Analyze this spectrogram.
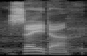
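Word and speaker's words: Zaida: I've been told in chat it's Zada, Z-A-I, and then D-A is how you pronounce it.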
